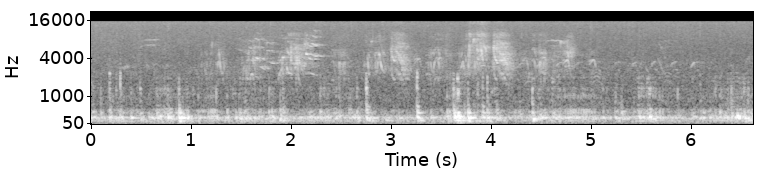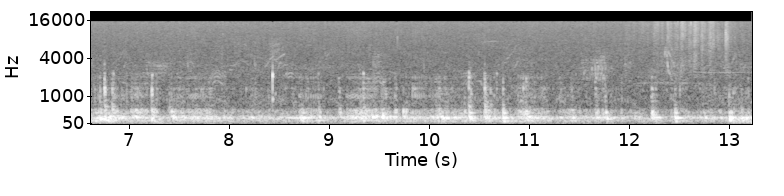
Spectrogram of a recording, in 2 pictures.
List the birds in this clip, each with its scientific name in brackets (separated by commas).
White-headed Buffalo-Weaver (Dinemellia dinemelli)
